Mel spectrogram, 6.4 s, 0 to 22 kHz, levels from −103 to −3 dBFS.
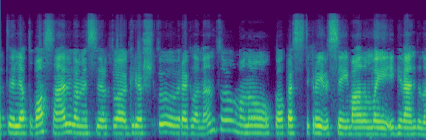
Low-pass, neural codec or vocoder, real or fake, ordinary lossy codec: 14.4 kHz; none; real; AAC, 48 kbps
